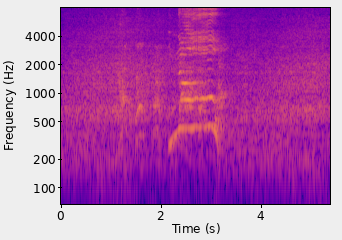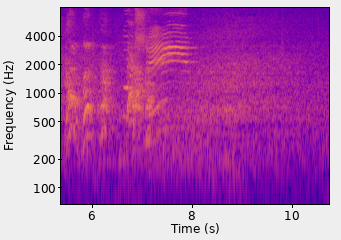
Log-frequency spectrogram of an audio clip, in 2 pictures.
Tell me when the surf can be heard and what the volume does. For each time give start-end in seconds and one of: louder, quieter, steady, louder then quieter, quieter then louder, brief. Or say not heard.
0.0-10.7 steady.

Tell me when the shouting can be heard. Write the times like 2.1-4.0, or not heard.
2.1-3.2, 6.6-8.0.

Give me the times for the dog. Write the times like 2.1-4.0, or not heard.
1.1-3.8, 5.5-7.3.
